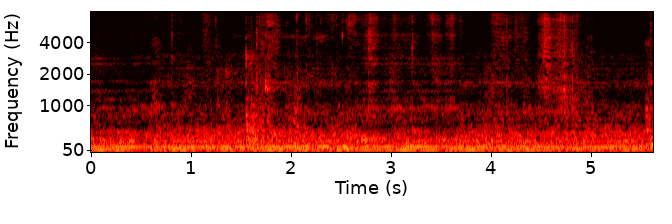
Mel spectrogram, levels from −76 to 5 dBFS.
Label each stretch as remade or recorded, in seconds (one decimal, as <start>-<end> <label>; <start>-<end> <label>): 0.0-0.6 remade; 0.6-2.7 recorded; 2.7-3.7 remade; 3.7-5.6 recorded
